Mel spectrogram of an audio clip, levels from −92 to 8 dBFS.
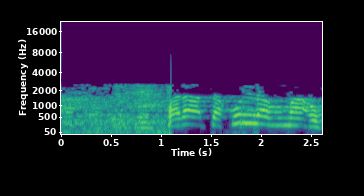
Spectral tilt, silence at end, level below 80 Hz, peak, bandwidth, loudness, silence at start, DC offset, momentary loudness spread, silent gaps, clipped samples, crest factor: -11.5 dB/octave; 0 s; -40 dBFS; 0 dBFS; 2.7 kHz; -17 LUFS; 0 s; under 0.1%; 10 LU; none; under 0.1%; 16 dB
